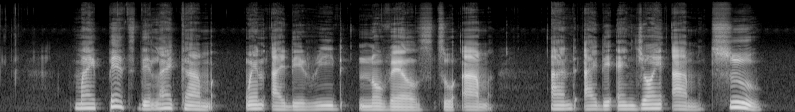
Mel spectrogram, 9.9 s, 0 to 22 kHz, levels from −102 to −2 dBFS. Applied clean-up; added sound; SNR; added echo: none; none; none; none.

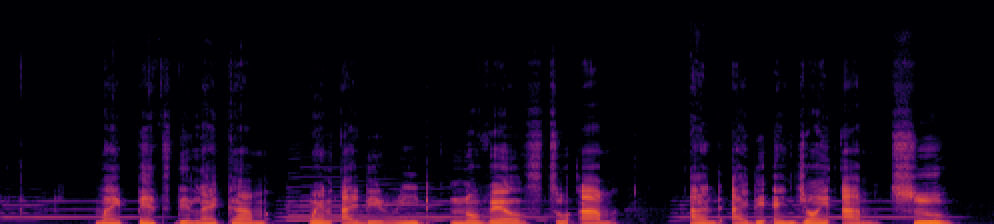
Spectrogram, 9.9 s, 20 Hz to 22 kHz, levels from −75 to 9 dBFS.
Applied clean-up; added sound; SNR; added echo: none; Wind instrument, woodwind instrument + Wind instrument, woodwind instrument; 18 dB; none.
